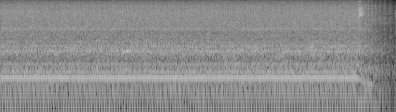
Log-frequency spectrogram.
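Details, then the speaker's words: MTD push mower with a small Briggs engine, formerly shaking and vibrating, after the part on the output shaft was snugged up: clean steady hum with no shake or knock, then shuts off; smooth as new. "That is uh as smooth as brand new. So that's good."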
